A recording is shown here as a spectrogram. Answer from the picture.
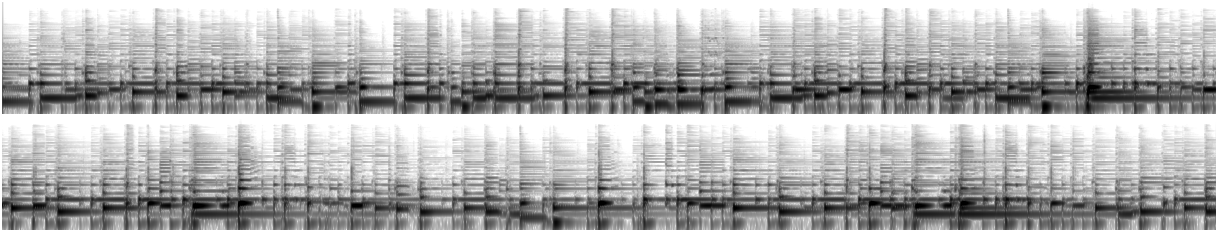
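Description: Solo banjo played clawhammer style: a lively old-time fiddle tune picked in a steady rhythm, with one high drone note sounding again and again under the melody.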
